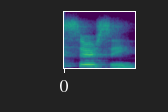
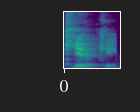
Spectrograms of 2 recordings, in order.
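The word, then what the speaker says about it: Circe: It's a soft C in English, but it's written with a K in Greek. – Yeah, in classical Greek it's like Kirki.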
